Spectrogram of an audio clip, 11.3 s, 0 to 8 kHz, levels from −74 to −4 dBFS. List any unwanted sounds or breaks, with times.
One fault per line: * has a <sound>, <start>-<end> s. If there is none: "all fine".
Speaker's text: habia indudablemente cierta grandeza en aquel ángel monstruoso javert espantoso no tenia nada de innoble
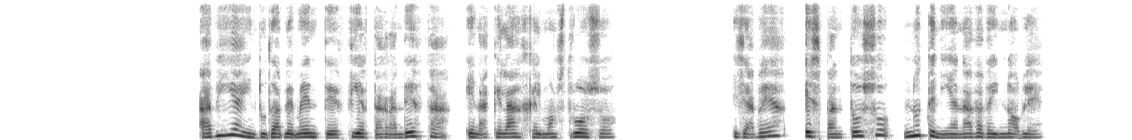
all fine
